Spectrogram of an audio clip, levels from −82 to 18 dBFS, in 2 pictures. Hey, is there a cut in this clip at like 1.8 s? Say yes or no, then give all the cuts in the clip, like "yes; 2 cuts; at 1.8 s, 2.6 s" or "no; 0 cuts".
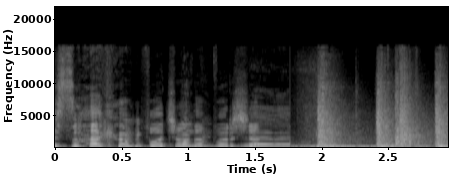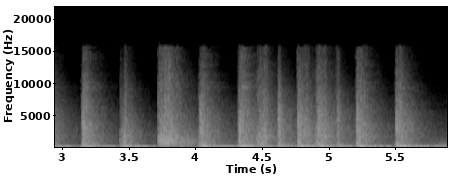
yes; 1 cut; at 1.8 s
